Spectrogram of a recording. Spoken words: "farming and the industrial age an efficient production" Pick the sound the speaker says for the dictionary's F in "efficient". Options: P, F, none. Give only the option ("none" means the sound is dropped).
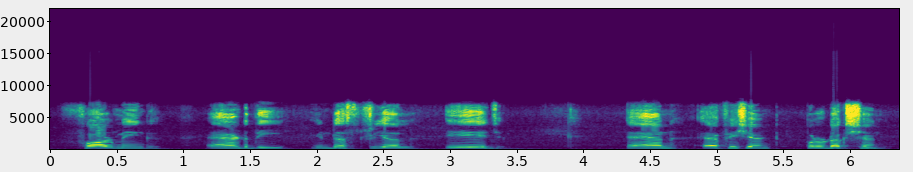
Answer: P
